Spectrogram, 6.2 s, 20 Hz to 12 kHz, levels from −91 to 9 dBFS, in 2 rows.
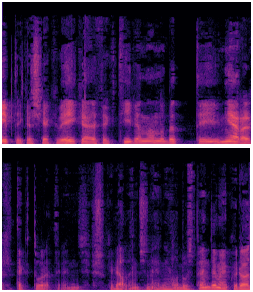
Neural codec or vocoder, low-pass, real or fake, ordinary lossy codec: vocoder, 44.1 kHz, 128 mel bands, Pupu-Vocoder; 10.8 kHz; fake; AAC, 32 kbps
